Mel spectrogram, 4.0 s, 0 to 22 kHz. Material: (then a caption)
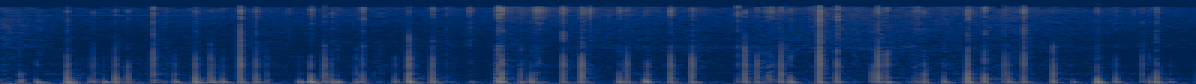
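Cork. Long fingernails tap rapidly on cork, making a quick, uneven run of soft, dull taps. Each tap is low and muffled, with a brief thud around 100 Hz that dies away almost instantly, and no bright edge.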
